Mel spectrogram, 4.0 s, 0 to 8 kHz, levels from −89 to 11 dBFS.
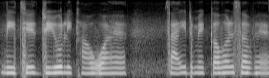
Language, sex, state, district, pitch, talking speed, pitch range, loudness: Hindi, female, Mizoram, Aizawl, 210 Hz, 150 wpm, 205-215 Hz, -15 LUFS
